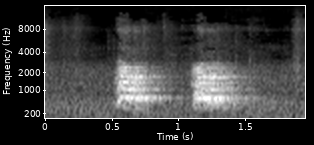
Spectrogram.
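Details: Female German Shepherd giving two loud, short barks about half a second apart, in a quiet indoor-sounding setting.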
